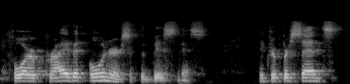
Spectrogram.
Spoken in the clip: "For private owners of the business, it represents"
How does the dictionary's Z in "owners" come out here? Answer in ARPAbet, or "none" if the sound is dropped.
S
